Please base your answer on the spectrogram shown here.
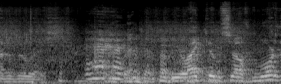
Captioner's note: laughter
